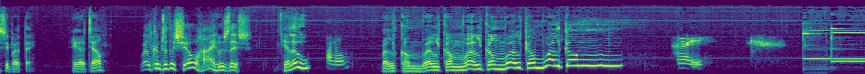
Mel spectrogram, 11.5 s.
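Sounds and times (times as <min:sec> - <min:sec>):
speech: 0:00.0 - 0:08.4, 0:09.0 - 0:09.4
two-tone doorbell chime: 0:10.7 - 0:11.5.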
